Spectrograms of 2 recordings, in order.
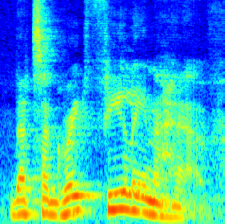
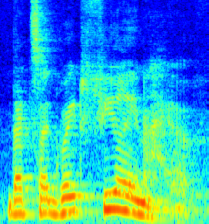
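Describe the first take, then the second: Both takes have the same delivery.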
